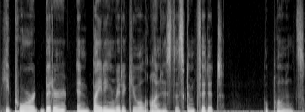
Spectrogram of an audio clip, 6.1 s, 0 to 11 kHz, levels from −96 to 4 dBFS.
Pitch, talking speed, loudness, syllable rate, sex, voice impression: 170 Hz, 100 wpm, -19 LUFS, 4.3 syllables/s, female, feminine, middle-aged, tensed, slightly powerful, slightly hard, clear, intellectual, calm, reassuring, elegant, slightly strict, slightly sharp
